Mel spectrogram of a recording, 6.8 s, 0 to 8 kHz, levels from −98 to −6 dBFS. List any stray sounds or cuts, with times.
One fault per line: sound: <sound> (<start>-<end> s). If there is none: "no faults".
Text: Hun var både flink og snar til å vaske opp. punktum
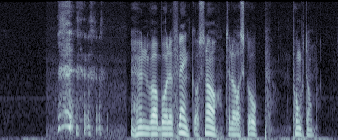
sound: laugh (1.1-2.2 s)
